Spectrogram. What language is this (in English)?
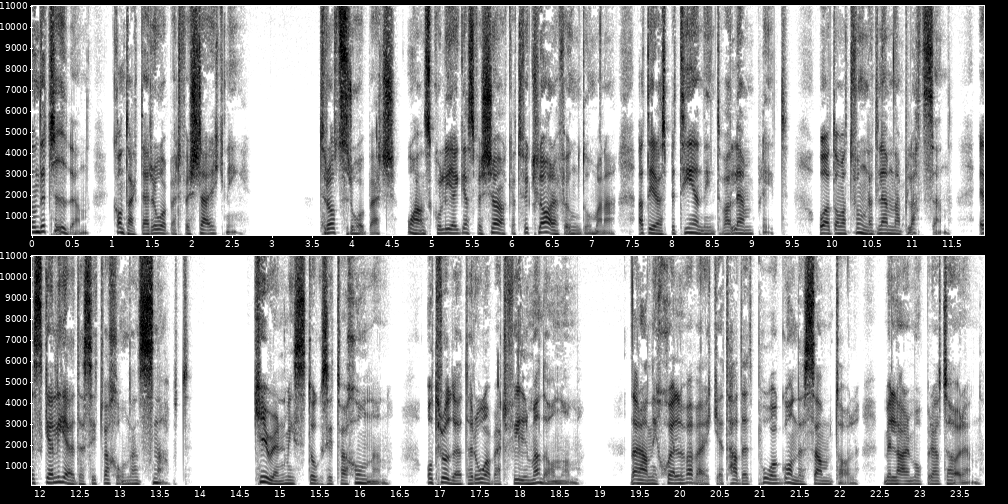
Swedish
